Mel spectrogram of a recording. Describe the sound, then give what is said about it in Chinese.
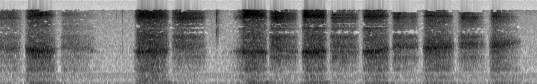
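Rapid heavy breathing, a steady run of loud, rough gasping breaths repeating at short, regular intervals, with no speech. “侯龙涛开始缓慢地向仓库的大门退去，他的呼吸越来越急促”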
